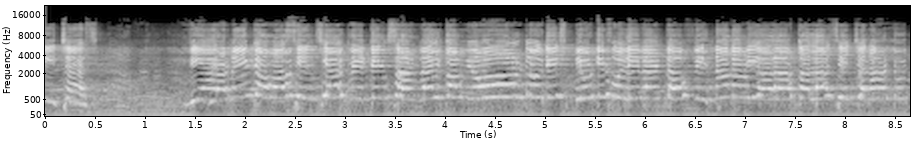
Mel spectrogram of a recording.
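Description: A young girl speaking in a high child's voice, with a brief pause about a second in.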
